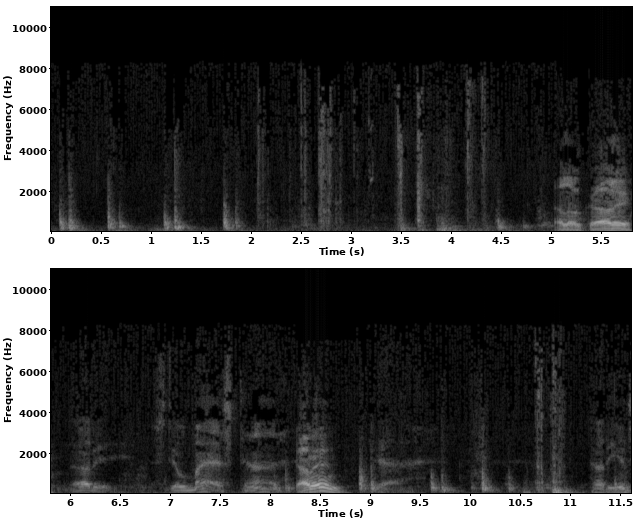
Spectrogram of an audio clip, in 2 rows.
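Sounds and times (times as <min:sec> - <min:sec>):
wooden thumps and clunks of a door being opened: 0:00.1 - 0:02.7, 0:03.4 - 0:04.8, 0:08.1 - 0:11.6
speech: 0:05.1 - 0:09.8, 0:11.2 - 0:11.6.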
